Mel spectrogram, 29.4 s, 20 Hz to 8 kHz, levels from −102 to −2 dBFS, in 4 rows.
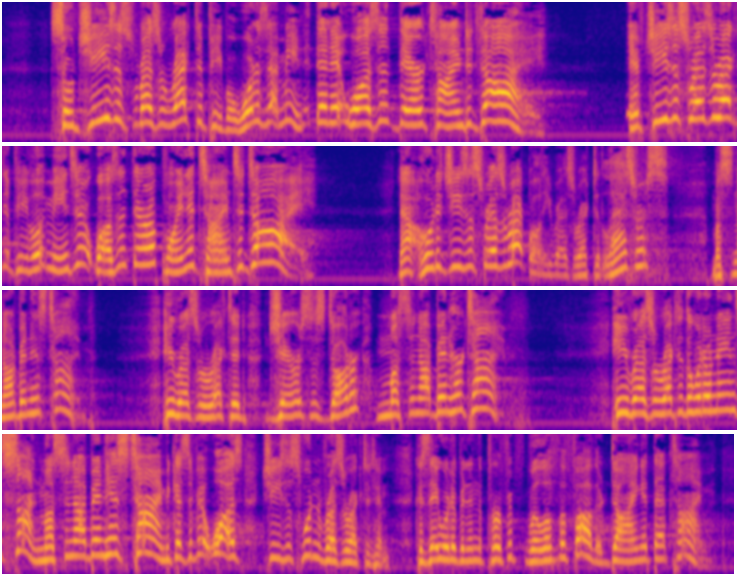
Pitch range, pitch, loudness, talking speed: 225-325 Hz, 275 Hz, -22 LUFS, 185 wpm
